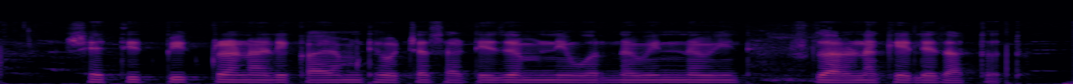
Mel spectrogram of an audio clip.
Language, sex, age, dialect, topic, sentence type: Marathi, male, 18-24, Southern Konkan, agriculture, statement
